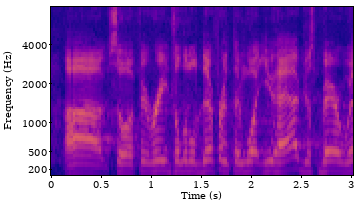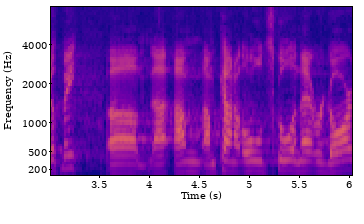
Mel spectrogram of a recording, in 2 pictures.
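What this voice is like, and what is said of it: Texan accent. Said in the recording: “now you've gotten the accent, right? You're getting used to it. I'm from Texas.”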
